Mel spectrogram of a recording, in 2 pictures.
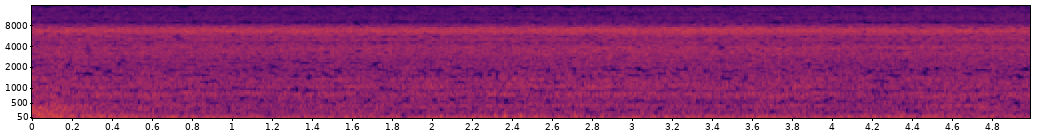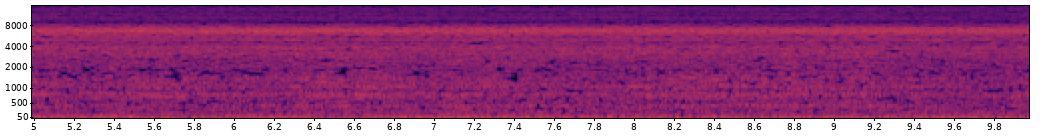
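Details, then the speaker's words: Inner tube on a Kraz 255B truck wheel, 1300x530x533 tyre, being inflated to about 1.5 atmospheres with the tube not yet fully seated: a constant sharp hiss of air escaping past the valve. "o słychać że ucieka powietrze"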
